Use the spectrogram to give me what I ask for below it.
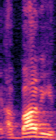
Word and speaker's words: habari: as how are you habari abari that why silent h Pala Sila B gani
